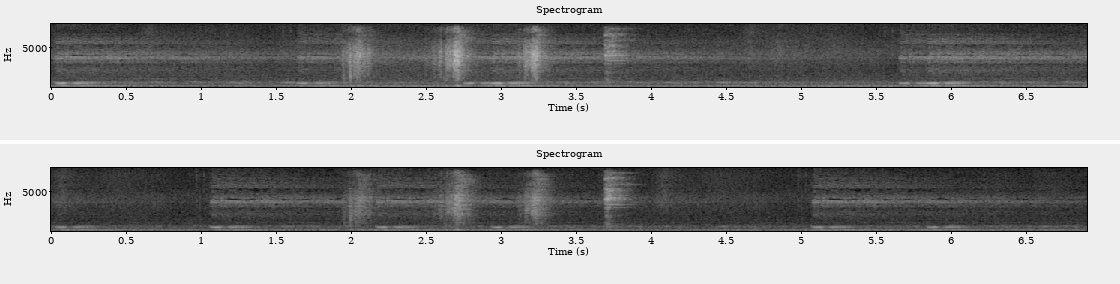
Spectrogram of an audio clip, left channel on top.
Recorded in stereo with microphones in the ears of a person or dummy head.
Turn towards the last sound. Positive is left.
turn(degrees=-5)  # may be behind; listen again after turning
